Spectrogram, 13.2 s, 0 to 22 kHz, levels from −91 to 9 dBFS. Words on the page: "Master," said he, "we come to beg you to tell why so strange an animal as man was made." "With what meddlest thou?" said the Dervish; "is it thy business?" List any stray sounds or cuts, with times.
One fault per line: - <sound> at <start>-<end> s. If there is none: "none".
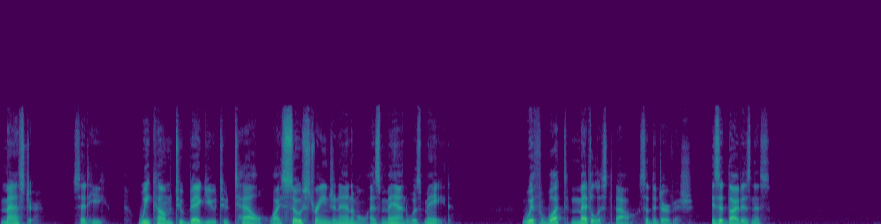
none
